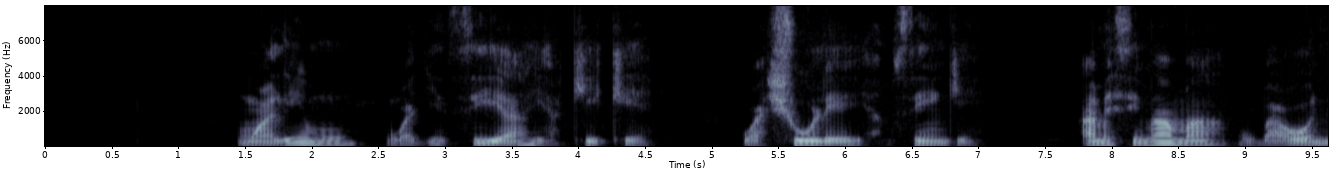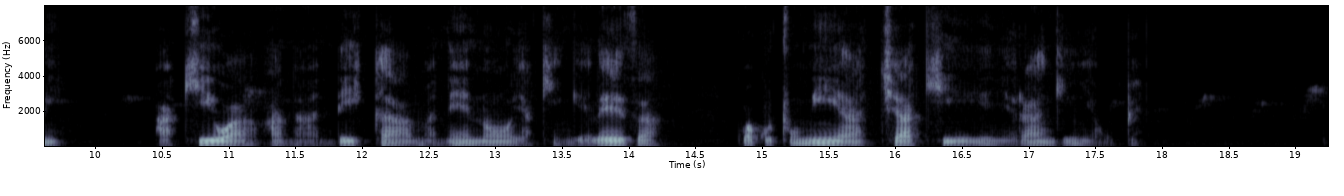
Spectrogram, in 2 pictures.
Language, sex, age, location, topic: Swahili, female, 25-35, Dar es Salaam, education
